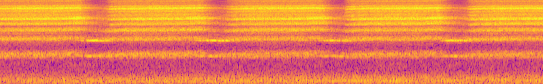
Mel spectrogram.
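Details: A cicada's unbroken high, buzzy drone, pulsing with four brief softenings spaced a little over a second apart; background otherwise quiet.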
